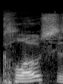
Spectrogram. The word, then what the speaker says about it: Klose: Norwich defender Tim Close. Is that how you say it, Mellor? – Spell it. – K-L-O-S-E? – Yes.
